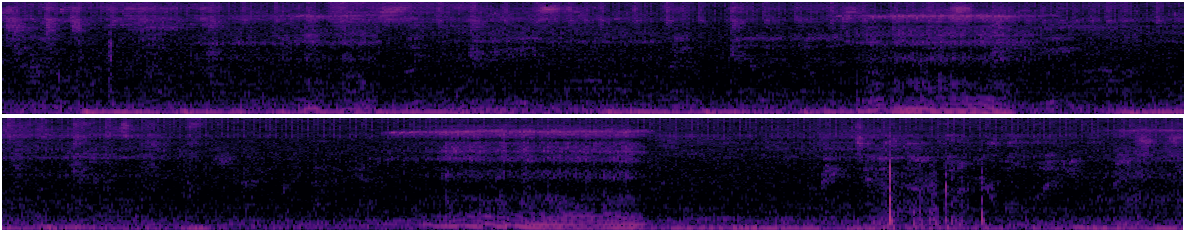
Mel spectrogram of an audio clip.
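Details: Low buzzing snores repeating through each breath, with a few louder snorting breaths between; steady snoring during sleep.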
